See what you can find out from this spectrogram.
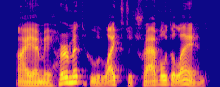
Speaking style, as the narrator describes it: the Daoist replied

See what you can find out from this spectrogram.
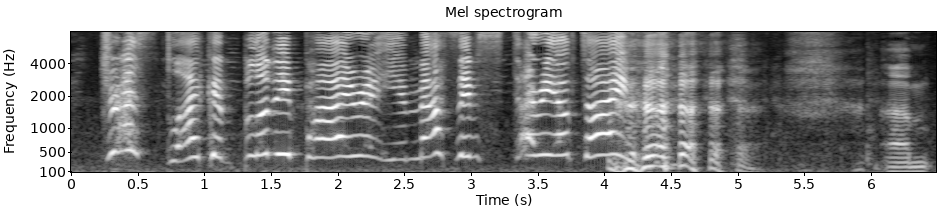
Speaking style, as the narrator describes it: shouting

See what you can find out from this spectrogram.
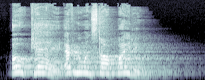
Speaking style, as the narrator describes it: I yelled

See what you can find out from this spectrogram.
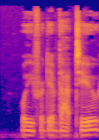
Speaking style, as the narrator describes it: he asked in a whisper

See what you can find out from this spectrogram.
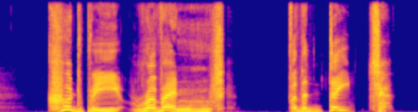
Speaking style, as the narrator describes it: Draco didn't really feel like talking right now, but he managed to say, through gritted teeth

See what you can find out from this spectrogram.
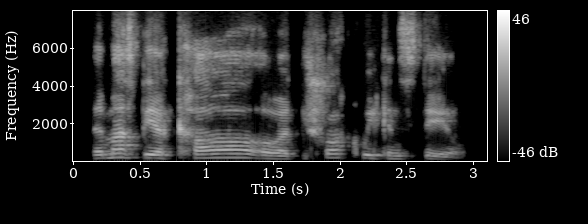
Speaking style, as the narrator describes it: Isabella, you know, shouts

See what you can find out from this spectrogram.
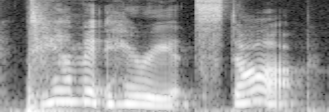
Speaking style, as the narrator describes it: Samir shouted

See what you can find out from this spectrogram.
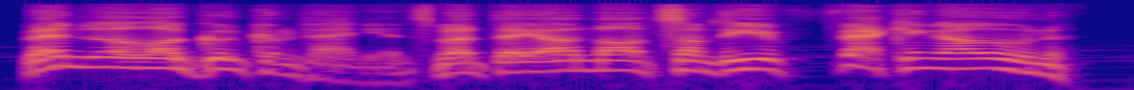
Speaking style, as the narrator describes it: my predator growled

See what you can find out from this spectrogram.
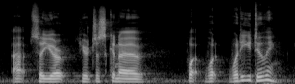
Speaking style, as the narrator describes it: He whispers to Better Jax

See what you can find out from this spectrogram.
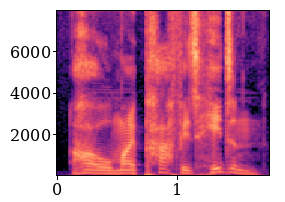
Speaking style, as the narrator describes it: cried

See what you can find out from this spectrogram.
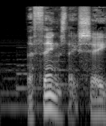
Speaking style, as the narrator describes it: muttered

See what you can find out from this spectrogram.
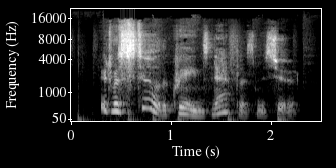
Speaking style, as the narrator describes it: replied the Countess haughtily

